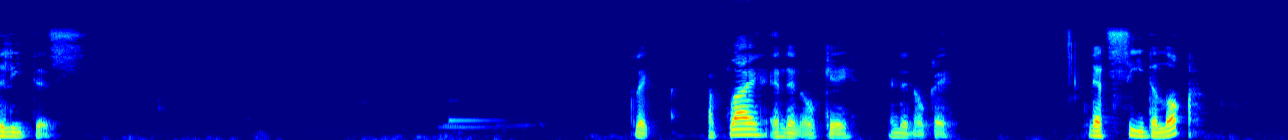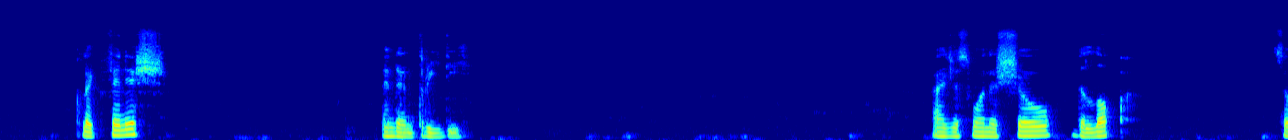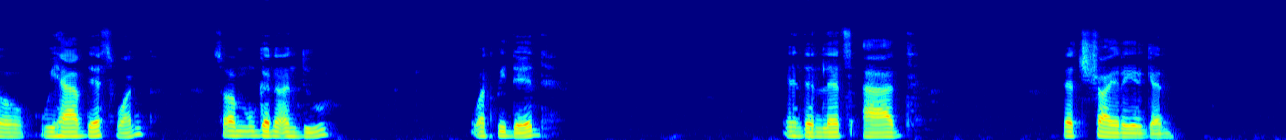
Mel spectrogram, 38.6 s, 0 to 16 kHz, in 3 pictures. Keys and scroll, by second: 12.5 Escape, 12.8 Escape, 27.7 ctrl+z, 28.6 ctrl+z, 29.0 ctrl+z, 29.5 ctrl+z.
